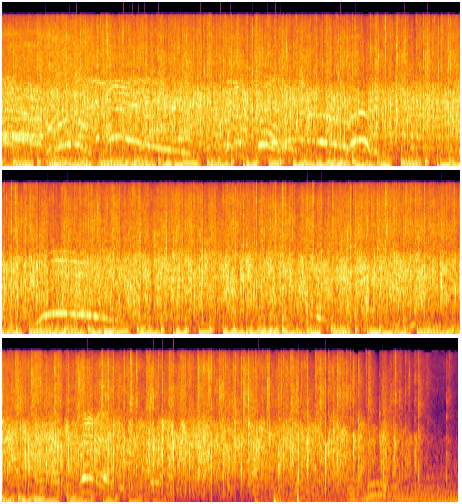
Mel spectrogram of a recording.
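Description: Studio audience cheering and applauding, with whoops, over show music with a pulsing beat. The applause dies away near the end.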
